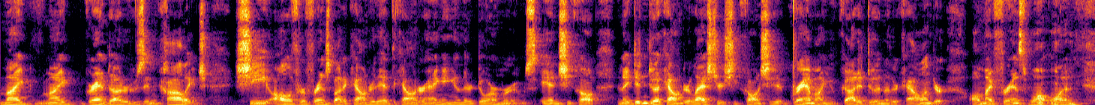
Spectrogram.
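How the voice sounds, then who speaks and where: Noticeable background noise sits behind a woman's very deep, low voice. She speaks at a moderate pace. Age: 80s+. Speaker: founder of an online aging community. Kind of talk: interview answer. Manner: sassy, bold.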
